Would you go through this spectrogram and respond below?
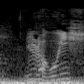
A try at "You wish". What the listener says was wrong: No, not a wish. So you wish. You wish. Not a wish. You wish.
